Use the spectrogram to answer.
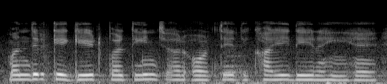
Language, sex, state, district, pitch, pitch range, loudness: Hindi, female, Uttar Pradesh, Lalitpur, 215 Hz, 205-220 Hz, -16 LUFS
